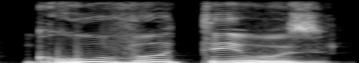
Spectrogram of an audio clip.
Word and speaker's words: Groovothéose: avant-première d'une certaine façon grouvotéo je le prononce à la française mais peut-être que c'est pas la bonne prononciation si si c'est exactement ça gr ouais grouterose c'est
